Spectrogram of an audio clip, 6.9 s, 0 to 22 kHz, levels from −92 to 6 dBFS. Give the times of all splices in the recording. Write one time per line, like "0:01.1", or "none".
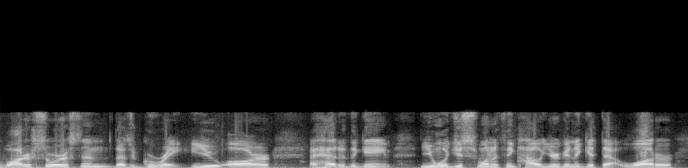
0:01.1
0:05.2

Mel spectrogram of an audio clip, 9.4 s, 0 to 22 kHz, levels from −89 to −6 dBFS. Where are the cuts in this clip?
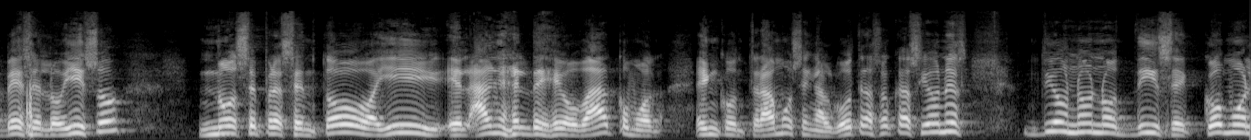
none

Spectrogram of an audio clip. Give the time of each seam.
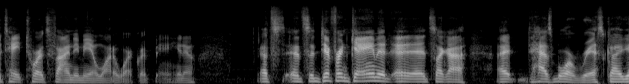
none

